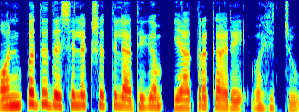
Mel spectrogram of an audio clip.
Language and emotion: Malayalam, neutral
